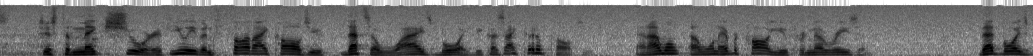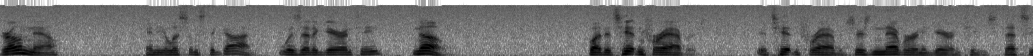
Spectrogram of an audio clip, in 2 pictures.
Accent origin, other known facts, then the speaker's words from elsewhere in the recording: the South, United States; I think part of that is because growing up in the South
